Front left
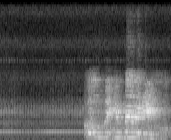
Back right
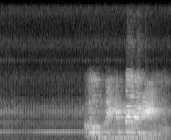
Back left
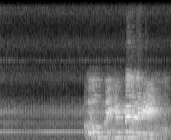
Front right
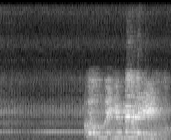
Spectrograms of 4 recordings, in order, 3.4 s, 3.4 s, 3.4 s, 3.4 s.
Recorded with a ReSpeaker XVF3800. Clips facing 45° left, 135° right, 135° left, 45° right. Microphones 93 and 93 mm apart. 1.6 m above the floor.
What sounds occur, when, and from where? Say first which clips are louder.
1.7 s a shout: front left 3 dB, back left 1 dB; 45° left, 1.5 m; by 3.3 s 75° left, 3 m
